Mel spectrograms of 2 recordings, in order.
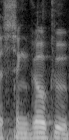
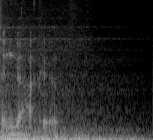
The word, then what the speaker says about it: Sengoku: Also, like, you're right, by the way, and I keep pronouncing the Sengoku period as Sengaku.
